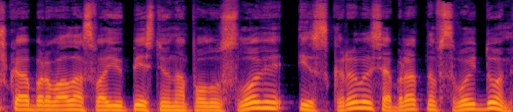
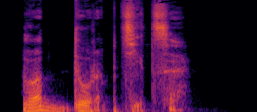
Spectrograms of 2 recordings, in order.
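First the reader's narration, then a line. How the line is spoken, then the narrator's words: Muttering. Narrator (Russian): пробормотал Васильченко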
